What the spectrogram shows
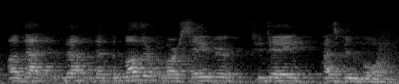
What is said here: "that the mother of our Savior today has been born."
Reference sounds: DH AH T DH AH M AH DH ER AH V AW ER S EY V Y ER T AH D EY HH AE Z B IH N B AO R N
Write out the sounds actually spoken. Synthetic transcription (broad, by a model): DH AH T DH AH M AH DH ER AH V AW ER S EY V Y ER T AH D EY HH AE Z B IH N B AO R N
